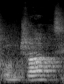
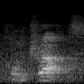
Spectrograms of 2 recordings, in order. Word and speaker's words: contract: Some words too could be used as noun and as an adjective at the same time. In that situation, as an adjective, first syllable. As a verb, second syllable.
